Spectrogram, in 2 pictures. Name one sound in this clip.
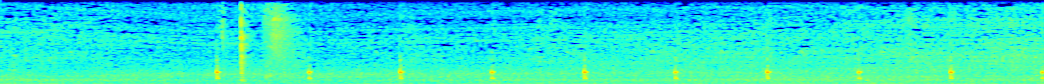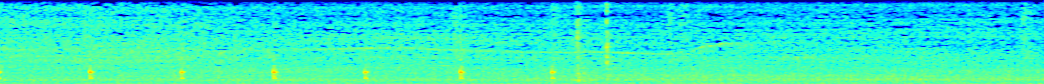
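A bus engine hums low and steadily as the bus drives along.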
